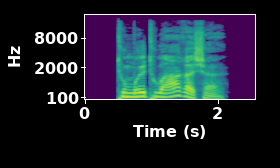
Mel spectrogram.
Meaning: inflection of tumultuarisch: 1. strong/mixed nominative/accusative feminine singular 2. strong nominative/accusative plural 3. weak nominative all-gender singular
- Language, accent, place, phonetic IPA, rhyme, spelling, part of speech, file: German, Germany, Berlin, [tumʊltuˈʔaʁɪʃə], -aːʁɪʃə, tumultuarische, adjective, De-tumultuarische.ogg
